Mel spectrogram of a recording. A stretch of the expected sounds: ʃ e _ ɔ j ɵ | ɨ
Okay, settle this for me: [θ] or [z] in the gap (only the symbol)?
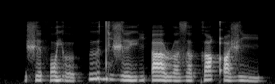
θ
